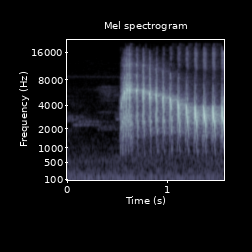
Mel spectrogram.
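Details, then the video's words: Ashy tailorbird, played as a bird-trapping lure: a fast, bright trill of evenly spaced notes that starts high and steps gradually lower, about twelve notes a second, from a clean, quiet recording. "SUARA BURUNG KAPAS TEMBAK NYAUT GACOR DORR 100% AMPUH❗️KAPAS TEMBAK TEMBAKAN PANJANG"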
